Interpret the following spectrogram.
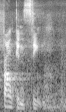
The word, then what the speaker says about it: Frankenstein: That's Frankenstein. My name, it's pronounced Frankenstein.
